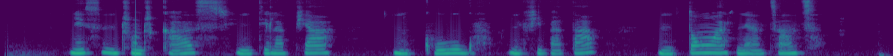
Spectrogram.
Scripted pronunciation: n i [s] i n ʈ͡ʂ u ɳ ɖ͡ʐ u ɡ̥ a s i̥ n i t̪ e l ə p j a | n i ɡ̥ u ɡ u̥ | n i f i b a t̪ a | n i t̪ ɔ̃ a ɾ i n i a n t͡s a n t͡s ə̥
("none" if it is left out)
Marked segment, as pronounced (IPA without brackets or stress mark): s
